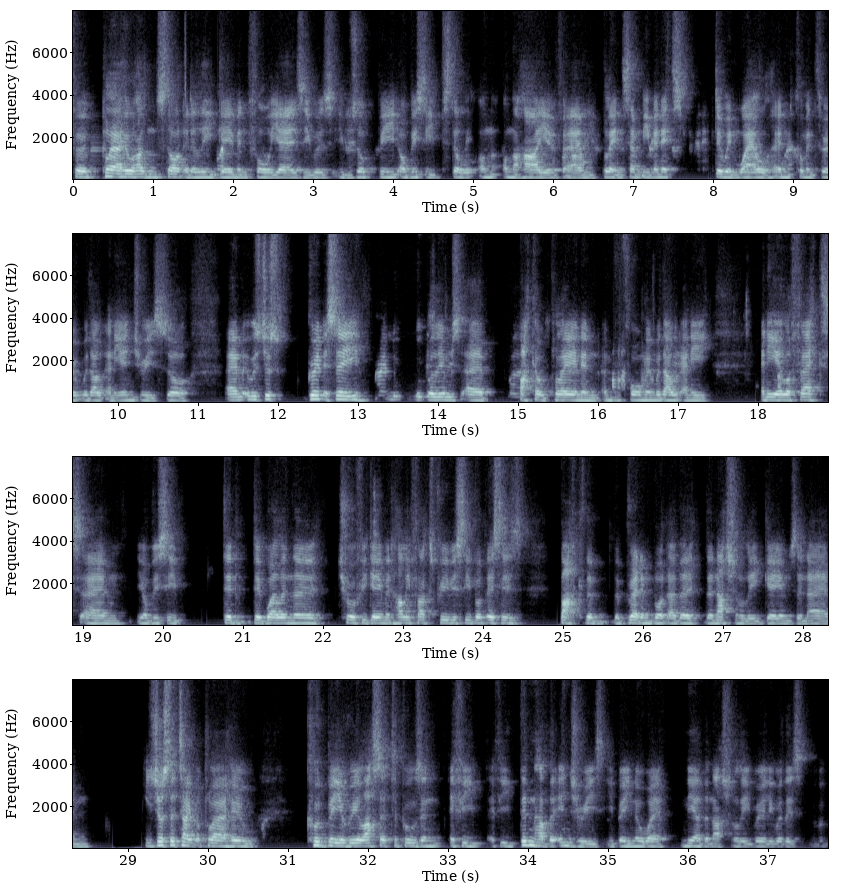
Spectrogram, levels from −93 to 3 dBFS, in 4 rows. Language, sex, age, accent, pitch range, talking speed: English, male, 20-39, British, 125-145 Hz, 195 wpm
